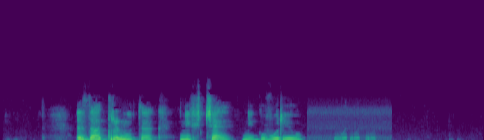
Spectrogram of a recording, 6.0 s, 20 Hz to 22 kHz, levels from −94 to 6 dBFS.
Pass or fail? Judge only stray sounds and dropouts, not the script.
fail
